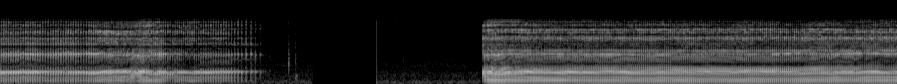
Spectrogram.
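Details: Two long, loud rumbling burps separated by a brief silence, while wiggling and licking the tongue outside the mouth: burping.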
